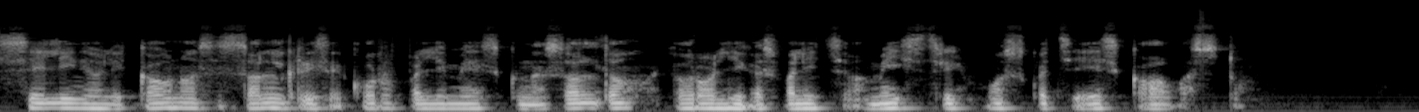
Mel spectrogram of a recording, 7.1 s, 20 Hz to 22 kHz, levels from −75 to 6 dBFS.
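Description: No technical faults can be heard anywhere in this speech recording. There is nothing to place in time, since no event interrupts or alters the sound at any point.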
